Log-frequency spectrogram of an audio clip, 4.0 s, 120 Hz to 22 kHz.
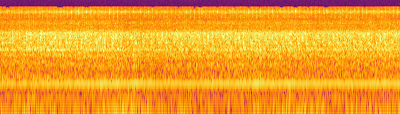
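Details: Mazda 3 with a long-standing misfire despite new spark plugs, fuel filter and fuel pump: loud rough, uneven idle with a thin whine; one cylinder missing because a heat-cracked plastic ignition coil is leaking spark.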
